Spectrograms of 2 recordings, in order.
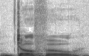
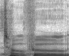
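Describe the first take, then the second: First: The word begins with a D sound. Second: The word begins with a T sound. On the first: "And they call it dofu" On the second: "So Joelle says tofu"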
